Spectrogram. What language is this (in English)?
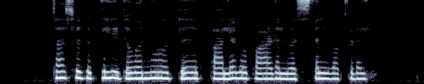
Pashto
